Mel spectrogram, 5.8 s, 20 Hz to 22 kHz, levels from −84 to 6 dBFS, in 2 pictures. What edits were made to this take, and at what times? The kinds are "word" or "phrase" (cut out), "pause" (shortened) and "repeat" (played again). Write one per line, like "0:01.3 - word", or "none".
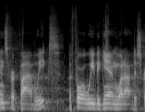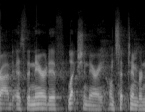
0:01.3 - pause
